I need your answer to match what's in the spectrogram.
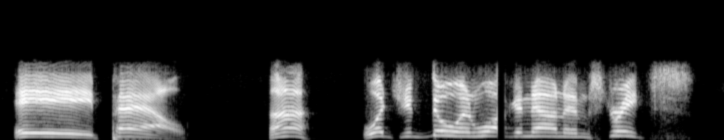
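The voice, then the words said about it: Put-on New York cop accent. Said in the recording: “can you go a New York cop?”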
